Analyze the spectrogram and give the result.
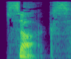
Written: sox

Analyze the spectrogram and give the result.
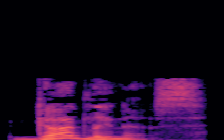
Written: godliness

